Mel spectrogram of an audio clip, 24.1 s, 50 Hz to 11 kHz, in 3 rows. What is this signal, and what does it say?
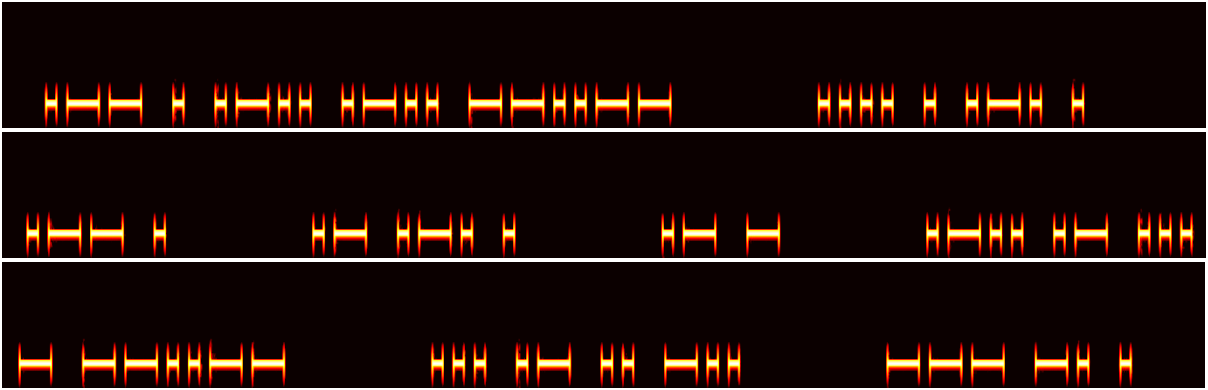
Morse code, heard as a keyed tone, about 17 wpm, 700 Hz. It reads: WELL, HERE WE ARE AT LAST, SAID ONE
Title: 2x Word-Spacing - Sentences from Top 300 Words - 17wpm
